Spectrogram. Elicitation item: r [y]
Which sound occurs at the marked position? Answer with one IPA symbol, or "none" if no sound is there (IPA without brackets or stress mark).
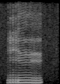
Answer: y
